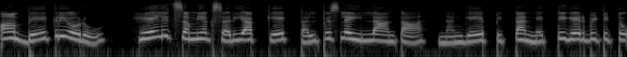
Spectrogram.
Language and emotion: Kannada, angry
